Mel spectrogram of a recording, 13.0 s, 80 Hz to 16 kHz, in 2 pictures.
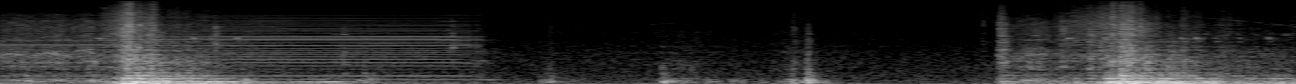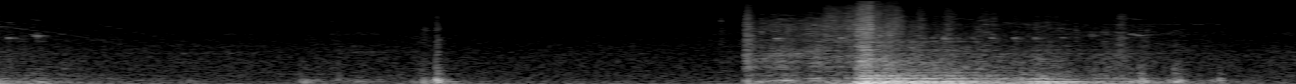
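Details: Classic Chevy C10 truck, sat about 5 years in a pasture and parked over engine knocking, first start attempt with carb cleaner sprayed down the carburetor and fuel quality doubted: three long cranking stretches that never fire. Crank, no start.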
